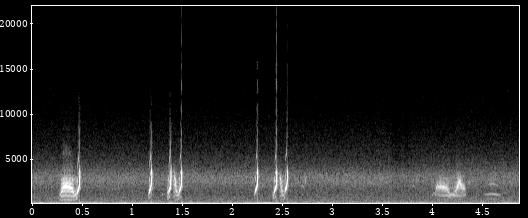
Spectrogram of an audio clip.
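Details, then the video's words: Female quail sounds recorded for luring quail during the hunting season: clipped notes in pairs and triplets, sharp and rising, followed by a softer blurred note, over low background hum. "female quail sounds"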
